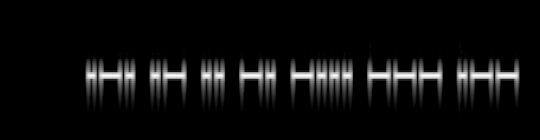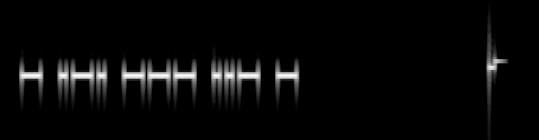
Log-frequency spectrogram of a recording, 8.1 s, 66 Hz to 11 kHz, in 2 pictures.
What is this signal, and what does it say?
Morse code, heard as a keyed tone, about 25 wpm, 700 Hz. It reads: RAINBOW TROUT
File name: practice / 25wpm / Difficult Words with Hints - 25wpm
